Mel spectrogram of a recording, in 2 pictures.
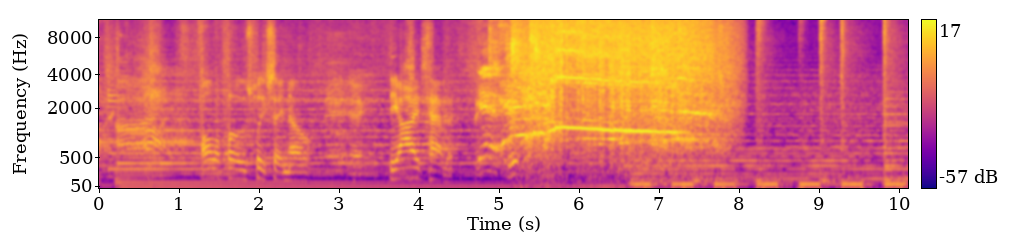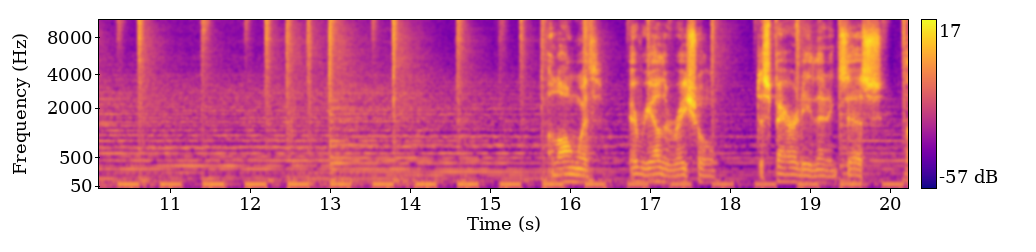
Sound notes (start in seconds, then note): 4.8 group cheer; 8.4 gentle music continues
